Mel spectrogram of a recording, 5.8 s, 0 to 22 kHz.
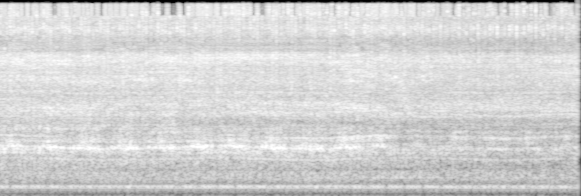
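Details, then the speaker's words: Dodge Charger R/T 5.7 Hemi after new serpentine belt and tensioner pulley: thin high chirping squeak over steady idle for a few seconds, then fading; owner suspects belt too tight or pulleys misaligned, not confirmed. "I don't like that that belt kind of sounds kind of one of the pulley sound kind of squeak you know I gotta make sure they're lined right"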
